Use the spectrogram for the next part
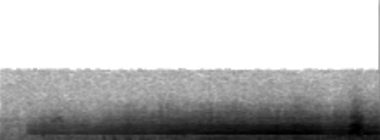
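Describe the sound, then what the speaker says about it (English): A bee buzzes steadily and close for two seconds, a continuous droning hum that grows slightly louder toward the end, with no talking over it. "Yikes! That's a bee."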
